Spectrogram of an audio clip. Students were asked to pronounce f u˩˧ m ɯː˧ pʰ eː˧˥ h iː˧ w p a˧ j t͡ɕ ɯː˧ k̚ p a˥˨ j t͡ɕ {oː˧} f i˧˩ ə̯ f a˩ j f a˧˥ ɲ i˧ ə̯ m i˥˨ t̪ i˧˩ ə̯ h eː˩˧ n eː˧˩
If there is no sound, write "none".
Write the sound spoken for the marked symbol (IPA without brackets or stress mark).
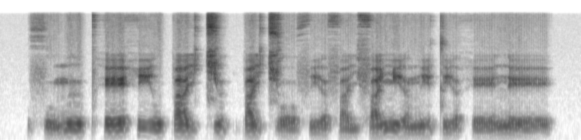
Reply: oː˧˩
